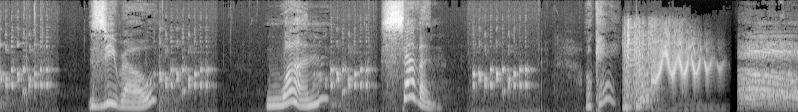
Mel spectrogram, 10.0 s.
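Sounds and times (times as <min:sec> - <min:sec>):
electronic keypad beeps on a vault machine: 0:00.0 - 0:00.7, 0:02.0 - 0:02.8, 0:04.1 - 0:04.8, 0:05.9 - 0:06.8
warbling boing-like electronic tones: 0:00.0 - 0:00.8, 0:02.0 - 0:02.8, 0:04.0 - 0:05.0, 0:05.9 - 0:06.8
speech: 0:01.1 - 0:02.1, 0:03.3 - 0:04.1, 0:04.8 - 0:05.6, 0:07.3 - 0:09.9.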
